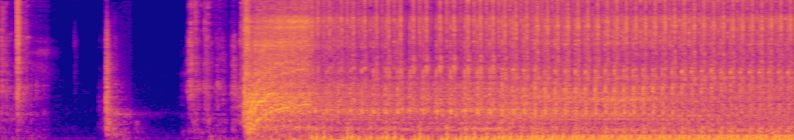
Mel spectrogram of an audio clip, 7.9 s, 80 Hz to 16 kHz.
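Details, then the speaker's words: Craftsman riding mower with a 4-pole solenoid, extra wire grounded, seat safety unplugged and clutch safety in: cold start with three short cranks, then it catches and settles into a steady, even single-cylinder idle; normal start. "So I'm just going to quickly demonstrate. This will be a cold start."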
